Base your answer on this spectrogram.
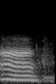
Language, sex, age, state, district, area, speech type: Malayalam, female, 18-30, Kerala, Malappuram, rural, conversation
